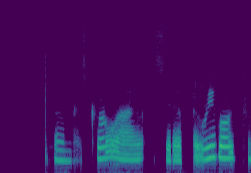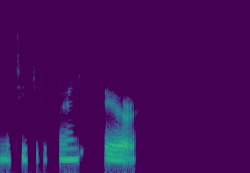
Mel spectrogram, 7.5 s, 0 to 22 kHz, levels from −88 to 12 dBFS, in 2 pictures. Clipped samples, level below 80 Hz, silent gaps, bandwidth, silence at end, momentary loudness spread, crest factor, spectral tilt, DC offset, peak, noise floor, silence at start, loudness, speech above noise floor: under 0.1%; -76 dBFS; 1.29-1.35 s, 2.18-2.30 s, 2.82-2.89 s, 3.54-3.62 s, 4.54-4.64 s, 5.02-5.33 s; 3.2 kHz; 1.75 s; 15 LU; 22 dB; -9.5 dB/octave; under 0.1%; -10 dBFS; under -90 dBFS; 0.8 s; -30 LUFS; over 61 dB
